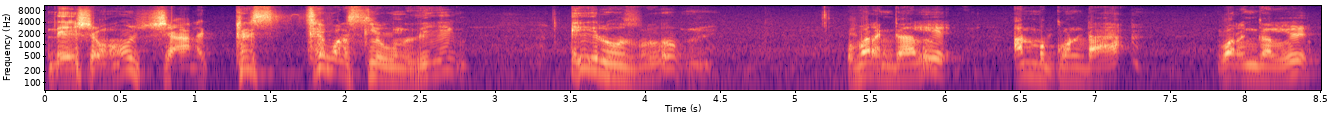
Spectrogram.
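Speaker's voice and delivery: measured bulletin voice with long pauses; Nutan Prasad impression. Mimic as actor reads radio weather news, measured and halting. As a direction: announce it formally, lifting words then dropping. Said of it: "అదే నూతన్ ప్రసాద్ గారు".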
